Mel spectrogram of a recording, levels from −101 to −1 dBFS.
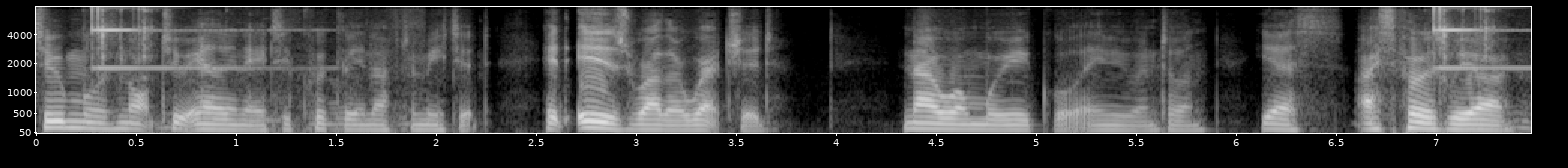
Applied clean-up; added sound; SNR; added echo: none; Bicycle bell; 8 dB; none.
